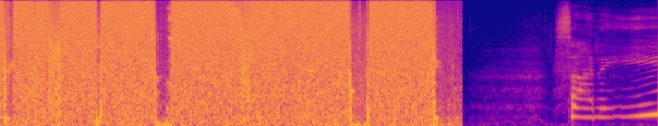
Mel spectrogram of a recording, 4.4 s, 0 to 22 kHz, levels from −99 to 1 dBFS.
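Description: From 0.0 to 3.08 s, the speech turns into loud, harsh broadband noise. These are samples built from the wrong bytes. Each sample's bytes are misassembled, so the fast-changing low bits dominate.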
